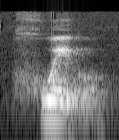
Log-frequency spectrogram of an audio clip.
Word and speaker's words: juego: You see, this is juego, juego. Scratching the throat. It's not the exhalation of the H, the English H.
